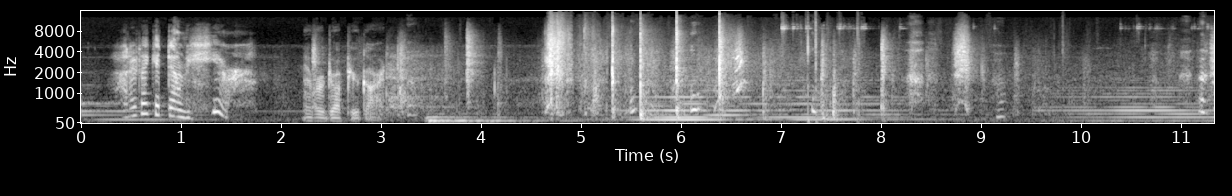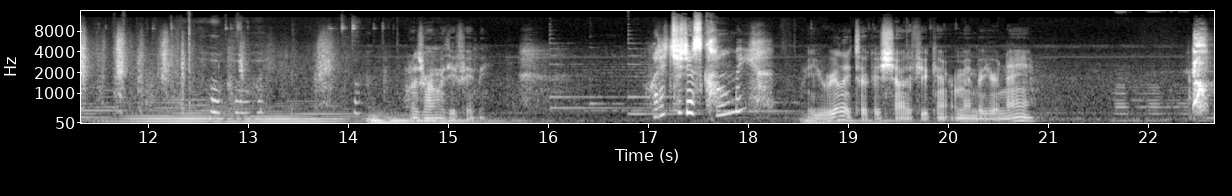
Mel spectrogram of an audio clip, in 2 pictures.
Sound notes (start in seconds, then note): 10.9 whimpering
